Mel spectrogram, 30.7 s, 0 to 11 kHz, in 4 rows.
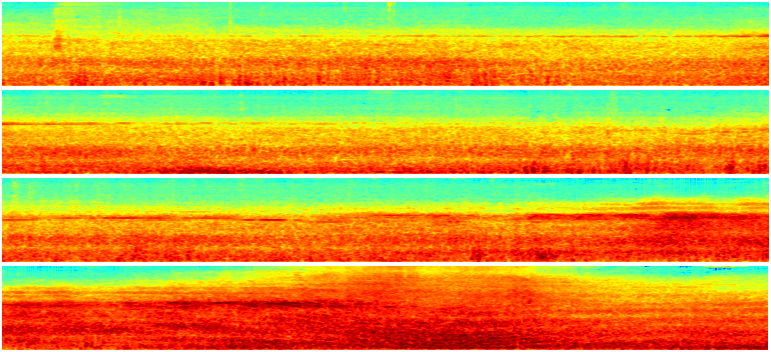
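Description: Passing road traffic, then a Boeing 787 jetliner on final approach coming in low overhead: the jet engine sound grows over the second half with a high whine, is loudest shortly before the end, and drops in pitch as it passes.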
